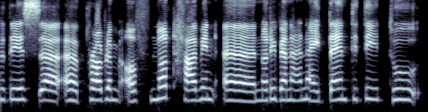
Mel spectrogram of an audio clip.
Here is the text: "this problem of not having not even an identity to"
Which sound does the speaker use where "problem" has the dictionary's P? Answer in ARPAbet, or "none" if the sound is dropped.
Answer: P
